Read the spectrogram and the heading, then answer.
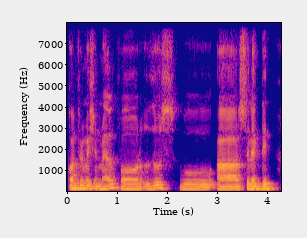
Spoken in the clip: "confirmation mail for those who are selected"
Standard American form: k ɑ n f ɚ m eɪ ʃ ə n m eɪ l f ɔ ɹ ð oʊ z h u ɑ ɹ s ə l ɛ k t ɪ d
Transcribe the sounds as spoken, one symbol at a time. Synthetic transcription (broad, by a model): k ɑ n f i m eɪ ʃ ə n m eɪ l f ɔ ɹ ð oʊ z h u ɑ ɹ s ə l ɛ k t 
